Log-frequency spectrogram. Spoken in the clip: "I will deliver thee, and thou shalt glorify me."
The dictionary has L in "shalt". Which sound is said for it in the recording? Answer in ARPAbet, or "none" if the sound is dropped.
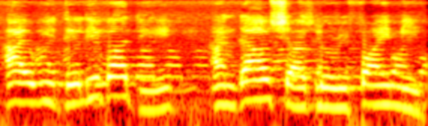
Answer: none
